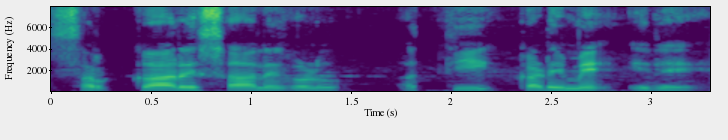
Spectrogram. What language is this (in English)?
Kannada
